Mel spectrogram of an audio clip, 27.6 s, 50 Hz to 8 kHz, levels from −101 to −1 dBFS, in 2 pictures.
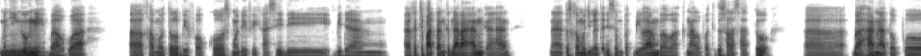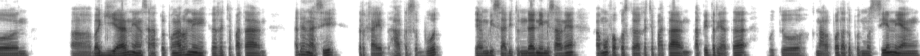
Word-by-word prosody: menyinggung 110 Hz, +3 st, +6 dB
nih, 100 Hz, -4 st, +5 dB
bahwa, 100 Hz, -1 st, +2 dB, 0.7 s
eee, 95 Hz, -1 st, +1 dB
kamu 95 Hz, +1 st, -2 dB
tuh 115 Hz, +3 st, +1 dB
lebih 95 Hz, -2 st, -5 dB
fokus 110 Hz, +5 st, -3 dB
modifikasi 95 Hz, +1 st, -5 dB
di, 95 Hz, -1 st, -3 dB, 0.5 s
bidang 90 Hz, -3 st, -5 dB, 0.3 s
eee, 100 Hz, -1 st, 0 dB
kecepatan 110 Hz, -1 st, +4 dB
kendaraan 110 Hz, +1 st, +5 dB
kan. 95 Hz, +3 st, -3 dB, 0.6 s
Nah 95 Hz, -1 st, -2 dB
terus 120 Hz, -1 st, -5 dB
kamu 110 Hz, +1 st, +2 dB
juga 100 Hz, -2 st, 0 dB
tadi 115 Hz, -, -3 dB
sempat 115 Hz, -1 st, -5 dB
bilang 105 Hz, +4 st, +3 dB
bahwa 90 Hz, -3 st, -2 dB
knalpot 95 Hz, -1 st, -4 dB
itu 125 Hz, -, -2 dB
salah 100 Hz, -6 st, -3 dB
satu, 115 Hz, +8 st, -1 dB, 0.5 s
eee, 90 Hz, -1 st, -7 dB
bahan 110 Hz, +5 st, +4 dB
ataupun, 100 Hz, 0 st, 0 dB, 0.6 s
eee, 95 Hz, -2 st, -5 dB
bagian 110 Hz, +3 st, +4 dB
yang 110 Hz, -2 st, +3 dB
sangat 105 Hz, -1 st, -5 dB
berpengaruh 120 Hz, +6 st, +2 dB
nih, 125 Hz, -6 st, +4 dB
ke 105 Hz, -1 st, -4 dB
kecepatan. 110 Hz, -3 st, -1 dB, 0.4 s
Ada 135 Hz, +4 st, -3 dB
nggak 130 Hz, -3 st, +2 dB
sih, 125 Hz, +2 st, 0 dB, 0.3 s
terkait 100 Hz, -1 st, -3 dB
hal 100 Hz, +2 st, -5 dB
tersebut, 110 Hz, +10 st, -4 dB, 0.5 s
yang 105 Hz, -1 st, -1 dB
bisa 105 Hz, -1 st, -1 dB
ditunda 105 Hz, +3 st, +2 dB
nih 115 Hz, -2 st, +4 dB
misalnya, 110 Hz, +5 st, +1 dB, 0.2 s
kamu 120 Hz, +7 st, +1 dB
fokus 115 Hz, -3 st, -3 dB
ke 100 Hz, -, -2 dB, 0.2 s
kecepatan, 105 Hz, +1 st, +1 dB
tapi 120 Hz, +5 st, -3 dB
ternyata 120 Hz, +3 st, 0 dB, 0.3 s
butuh 95 Hz, 0 st, -5 dB, 0.2 s
knalpot 95 Hz, +4 st, -3 dB
ataupun 105 Hz, 0 st, -7 dB
mesin 125 Hz, +7 st, +3 dB
yang, 105 Hz, -2 st, +3 dB
100 Hz, 130 wpm, -24 LUFS, 95-115 Hz, 0.7 s, menyinggung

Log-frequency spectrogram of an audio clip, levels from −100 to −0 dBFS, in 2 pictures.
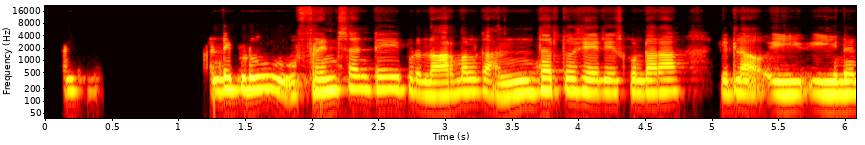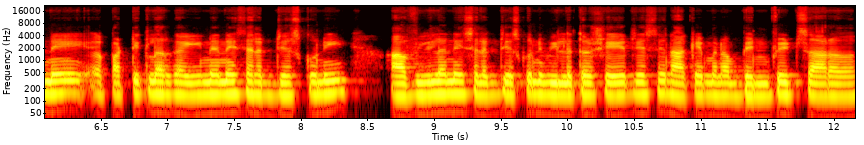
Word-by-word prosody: అన్ 175 Hz, -, -1 dB
అంటే 175 Hz, -1 st, -21 dB, 0.9 s
అంటే 175 Hz, +3 st, +4 dB
ఇప్పుడు 190 Hz, 0 st, +4 dB, 0.4 s
ఫ్రెండ్స్ 185 Hz, +3 st, +2 dB
అంటే 195 Hz, -1 st, -2 dB
ఇప్పుడు 175 Hz, -5 st, -5 dB
నార్మల్‌గా 160 Hz, +3 st, +1 dB
అందరితో 165 Hz, +6 st, +2 dB
షేర్ 165 Hz, -1 st, +1 dB
జేసుకుంటారా? 165 Hz, +1 st, 0 dB, 0.4 s
ఇట్లా 160 Hz, 0 st, +2 dB, 0.3 s
ఇ -, -, +4 dB, 0.3 s
ఈయననే 150 Hz, +1 st, +4 dB, 0.3 s
ఆహ్, -, -, -10 dB
పార్టిక్యులర్‌గా 150 Hz, -1 st, -1 dB
ఈయననే 145 Hz, +1 st, +2 dB
సెలెక్ట్ 145 Hz, -1 st, -2 dB
జేసుకొని 145 Hz, +2 st, -1 dB, 0.5 s
ఆహ్ 135 Hz, -, +4 dB
వీళ్ళనే 150 Hz, +1 st, +2 dB
సెలెక్ట్ 140 Hz, 0 st, -3 dB
జేసుకొని 145 Hz, +1 st, -1 dB
వీళ్ళతో 140 Hz, 0 st, +1 dB
షేర్ 140 Hz, 0 st, +1 dB
జేస్తే 145 Hz, +1 st, -2 dB
నాకేమైనా 140 Hz, +1 st, -1 dB
బెనిఫిట్స్ 140 Hz, +2 st, -2 dB
ఆర్ 135 Hz, 0 st, 0 dB
150 Hz, 145 wpm, -24 LUFS, 140-165 Hz, 0.9 s, అంటే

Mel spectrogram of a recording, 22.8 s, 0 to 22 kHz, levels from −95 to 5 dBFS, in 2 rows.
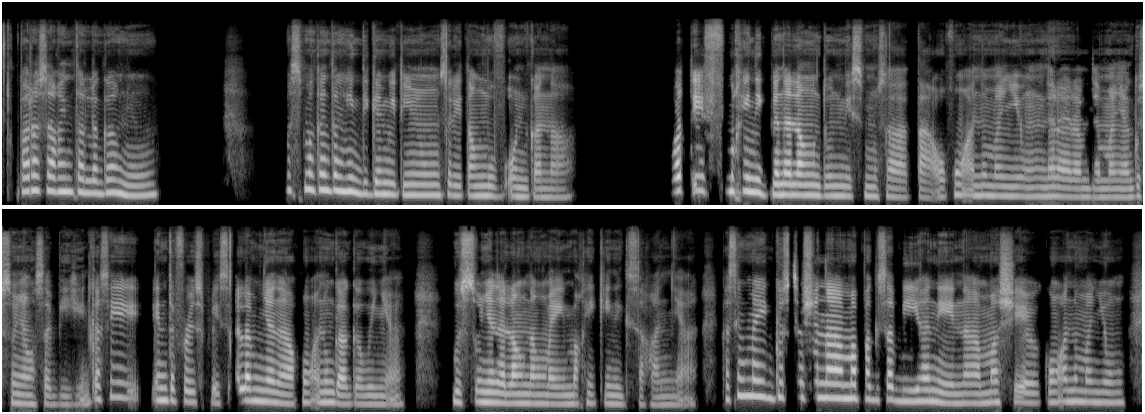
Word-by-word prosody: Para 275 Hz, +2 st, +2 dB
sakin 270 Hz, -2 st, +2 dB
talaga 250 Hz, -1 st, 0 dB
'no. 200 Hz, 0 st, -3 dB, 1.3 s
Mas 295 Hz, -, -1 dB
magandang 300 Hz, -2 st, +3 dB
hindi 245 Hz, -4 st, +2 dB
gamitin 210 Hz, -2 st, 0 dB
yung 200 Hz, -, -1 dB
salitang 195 Hz, -2 st, -2 dB
"Move 185 Hz, -2 st, -4 dB
on 180 Hz, -1 st, -3 dB
ka 165 Hz, 0 st, -2 dB
na". 160 Hz, +1 st, -9 dB, 0.9 s
What 280 Hz, +2 st, +3 dB
if, 285 Hz, -3 st, +3 dB
makinig 270 Hz, -5 st, +2 dB
ka 210 Hz, -, +5 dB
nalang 205 Hz, -1 st, +5 dB
dun 190 Hz, 0 st, -3 dB
mismo 185 Hz, 0 st, +1 dB
sa 170 Hz, -2 st, -4 dB
tao 165 Hz, 0 st, -5 dB
kung 215 Hz, +2 st, -4 dB
ano 200 Hz, +1 st, -4 dB
man 190 Hz, -1 st, -3 dB
yung 180 Hz, -1 st, -5 dB
nararamdaman 165 Hz, -2 st, -3 dB
niya 165 Hz, 0 st, -3 dB
gusto 190 Hz, +2 st, 0 dB
niyang 175 Hz, -2 st, -2 dB
sabihin 160 Hz, -1 st, -7 dB
kasi 290 Hz, +2 st, -3 dB
in 240 Hz, 0 st, 0 dB
the 235 Hz, -, -1 dB
first 210 Hz, -2 st, -3 dB
place 185 Hz, -, -3 dB
alam 230 Hz, -1 st, +3 dB
niya 210 Hz, -2 st, +3 dB
na 185 Hz, -, +1 dB, 0.2 s
kung 200 Hz, -, -5 dB
anong 200 Hz, 0 st, -2 dB
gagawin 165 Hz, -2 st, -2 dB
niya. -, -, -6 dB, 0.6 s
Gusto 205 Hz, +1 st, +6 dB
niya 200 Hz, -1 st, +4 dB
na 195 Hz, -, +3 dB
lang 185 Hz, 0 st, +2 dB
ng 175 Hz, 0 st, -1 dB
may 170 Hz, -1 st, -1 dB
makikinig 170 Hz, -1 st, -7 dB
sa 155 Hz, -, -7 dB
kanya, 155 Hz, +1 st, -10 dB, 0.2 s
kasi 290 Hz, +6 st, -1 dB
may 320 Hz, -2 st, +3 dB
gusto 295 Hz, +2 st, 0 dB
siya 295 Hz, 0 st, +3 dB
na 280 Hz, -, +9 dB
mapagsabihan, 240 Hz, -5 st, +2 dB
eh, 190 Hz, -3 st, +3 dB
na 185 Hz, 0 st, -2 dB
ma-share 195 Hz, -1 st, +1 dB
kung 205 Hz, +1 st, -5 dB
ano 220 Hz, 0 st, -3 dB
man 205 Hz, -1 st, -4 dB
yung 200 Hz, 0 st, -7 dB
200 Hz, 175 wpm, -23 LUFS, 180-240 Hz, 1.3 s, na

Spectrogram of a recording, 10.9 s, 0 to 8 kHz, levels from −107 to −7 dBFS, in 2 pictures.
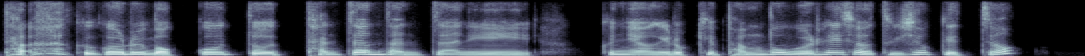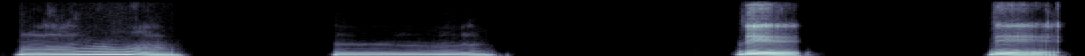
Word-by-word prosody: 다 230 Hz, -, 0 dB, 0.2 s
그거를 225 Hz, +1 st, +6 dB
먹고 170 Hz, +8 st, +4 dB
또 180 Hz, -3 st, +2 dB
단짠단짠이 175 Hz, -, 0 dB, 0.3 s
그냥 190 Hz, -5 st, 0 dB
이렇게 170 Hz, 0 st, -2 dB
반복을 205 Hz, +3 st, +2 dB
해서 265 Hz, -4 st, +2 dB
드셨겠죠? 200 Hz, -, -2 dB, 0.4 s
음. 195 Hz, -4 st, -1 dB, 0.8 s
음. 185 Hz, 0 st, -8 dB, 1.2 s
네. 170 Hz, -, +1 dB, 0.9 s
네. 175 Hz, -6 st, -3 dB
190 Hz, 165 characters per minute, -22 LUFS, 170-220 Hz, 1.2 s, 그거를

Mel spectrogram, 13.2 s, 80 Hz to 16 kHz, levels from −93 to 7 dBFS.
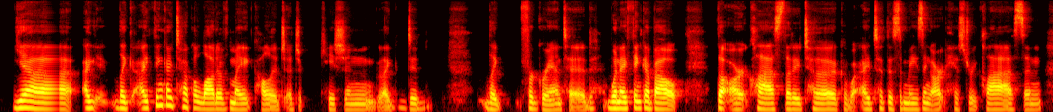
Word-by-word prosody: Yeah. 160 Hz, -4 st, +4 dB
I 180 Hz, -, -2 dB
like, 170 Hz, -2 st, -1 dB
I 175 Hz, +1 st, +1 dB
think 245 Hz, +8 st, -2 dB
I 245 Hz, -, +4 dB
took 205 Hz, -4 st, -3 dB
a -, -, +1 dB
lot 155 Hz, -2 st, +5 dB
of 155 Hz, 0 st, -1 dB
my 150 Hz, -1 st, 0 dB
college 75 Hz, -, -2 dB
education, 140 Hz, -1 st, -8 dB
like, -, -, -5 dB
did, 150 Hz, 0 st, -5 dB, 0.8 s
like, -, -, -1 dB, 0.3 s
for 170 Hz, -, -3 dB
granted. 145 Hz, +2 st, -3 dB
When 175 Hz, -1 st, +4 dB
I 165 Hz, -, +7 dB
think 175 Hz, +1 st, 0 dB
about 165 Hz, -3 st, +5 dB, 0.5 s
the -, -, +8 dB
art -, -, 0 dB
class 150 Hz, -2 st, +2 dB
that 155 Hz, 0 st, 0 dB
I 150 Hz, -, 0 dB
took, 150 Hz, 0 st, 0 dB
wh -, -, -7 dB
I 155 Hz, -, 0 dB
took 160 Hz, +2 st, -7 dB
this 160 Hz, 0 st, -3 dB
amazing 155 Hz, -1 st, -3 dB
art -, -, -2 dB
history 75 Hz, -, -9 dB
class, 145 Hz, -1 st, +1 dB
and 145 Hz, +2 st, -6 dB
155 Hz, 170 wpm, -22 LUFS, 150-170 Hz, 0.8 s, the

